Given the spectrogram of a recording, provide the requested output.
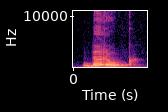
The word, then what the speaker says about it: друг: So, the first word for today is друг. Друг. The voiced sound at the end of the word is pronounced as voiceless k.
